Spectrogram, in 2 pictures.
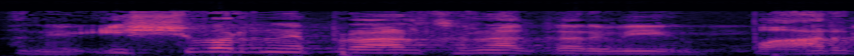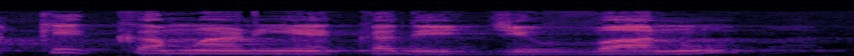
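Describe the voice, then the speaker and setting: A male swami preaching a spiritual discourse, telling stories and asking his listeners rhetorical questions. His fairly high voice has a gravelly edge. A long reverb rings around him, as in a lecture hall. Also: animated, normal speed, a bit bright. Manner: storytelling preacher with rhetorical questions and acted quotes. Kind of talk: religious discourse.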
